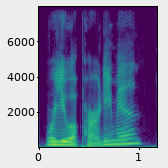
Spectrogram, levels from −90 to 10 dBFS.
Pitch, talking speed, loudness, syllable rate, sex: 185 Hz, 255 wpm, -16 LUFS, 7.5 syllables/s, female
